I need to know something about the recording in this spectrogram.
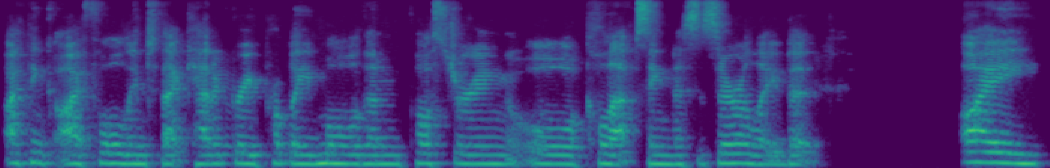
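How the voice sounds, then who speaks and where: A woman's voice: lowish voice, little pitch movement, normal speed. A woman co-hosting a podcast, chatting casually and reflectively, recorded at a distance from the microphone. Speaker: podcast co-host.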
